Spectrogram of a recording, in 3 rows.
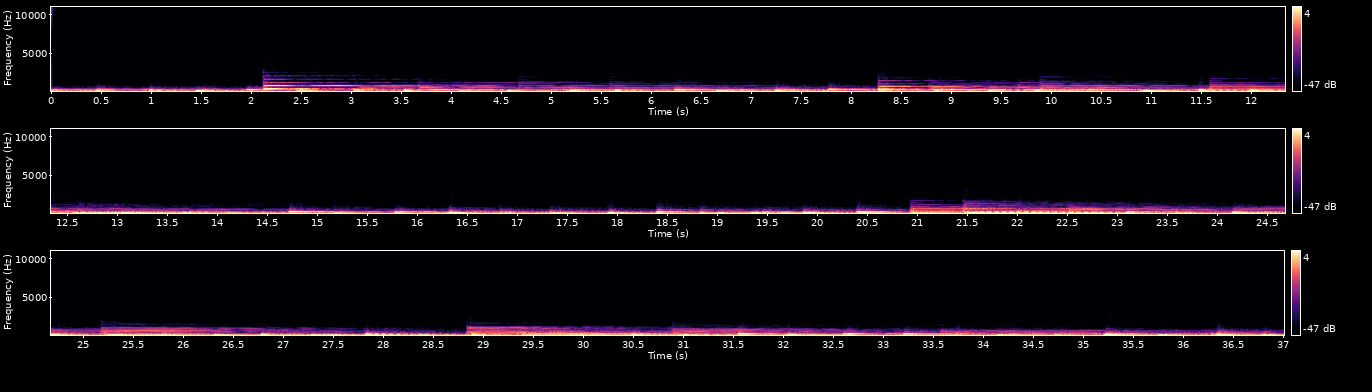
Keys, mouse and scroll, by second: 1.4 click, 2.2 click, 3.1 click, 3.4 shift+click, 4.2 shift+click, 4.2 alt+click, 8.2-9.3 drag, 9.4-10.4 drag, 12.7 click, 15.1 ctrl+d, 15.7 ctrl+d, 16.9 click, 17.2 shift+click, 18.0 alt+click, 19.1 click, 20.3 click, 21.4 shift+click, 22.0 alt+click, 23.5 alt+click, 24.5 ctrl+middle click, 27.8 ctrl+click, 28.6 ctrl+click, 29.3 w, 33.1 click, 34.6 click, 35.0 shift+click.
